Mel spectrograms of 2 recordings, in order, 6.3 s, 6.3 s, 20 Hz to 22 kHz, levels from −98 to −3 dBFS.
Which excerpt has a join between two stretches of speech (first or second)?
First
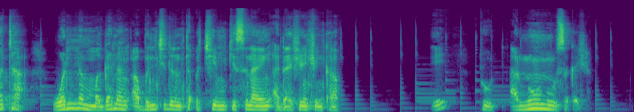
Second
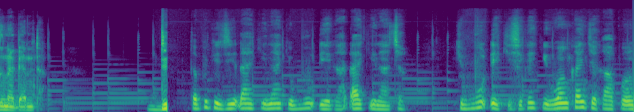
second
